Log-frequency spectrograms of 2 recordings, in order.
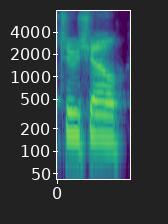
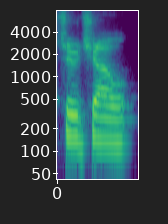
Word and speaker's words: Tuchel: So listen, Thomas, I think coming in, Thomas Tuchel, I think he's a good manager.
